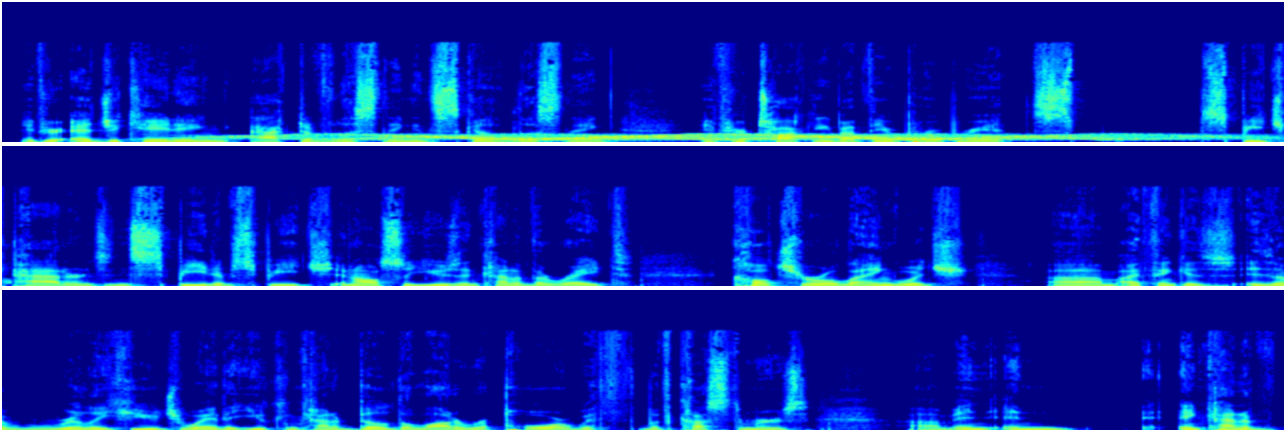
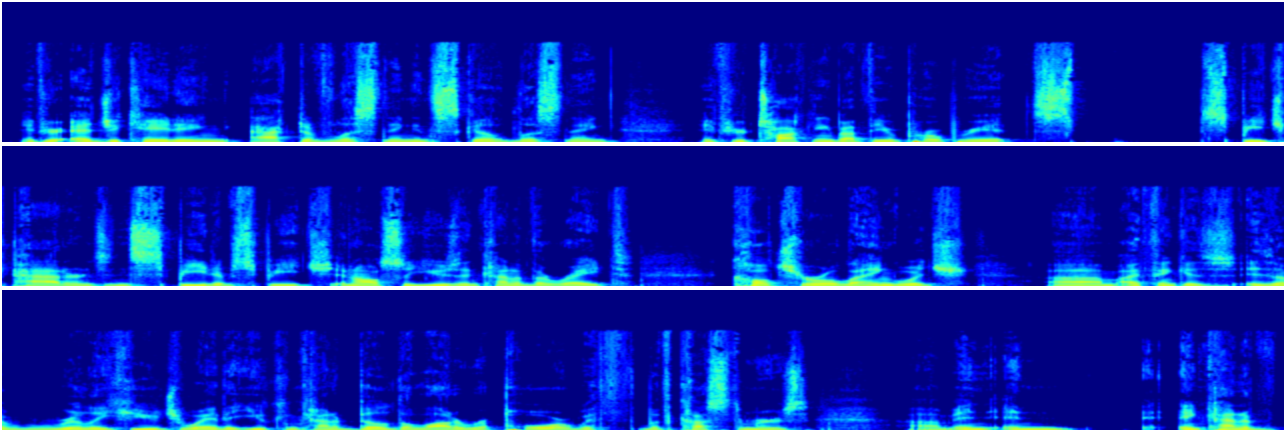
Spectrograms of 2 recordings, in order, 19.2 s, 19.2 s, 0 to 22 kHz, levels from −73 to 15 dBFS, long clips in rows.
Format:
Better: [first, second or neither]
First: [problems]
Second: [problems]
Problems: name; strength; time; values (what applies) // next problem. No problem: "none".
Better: second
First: siren; loud; from 1 to 6.5 s; peak 4 dB above the speech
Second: none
